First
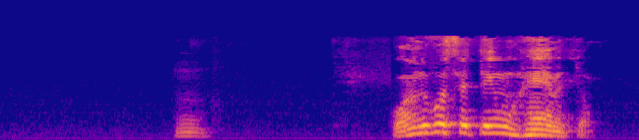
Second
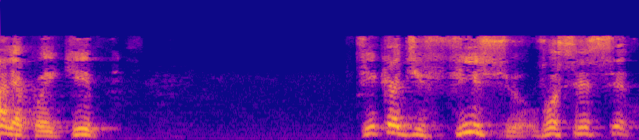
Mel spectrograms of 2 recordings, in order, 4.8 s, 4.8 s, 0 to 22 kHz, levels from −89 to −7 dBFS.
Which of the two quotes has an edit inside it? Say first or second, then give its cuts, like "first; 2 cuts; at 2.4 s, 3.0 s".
first; 1 cut; at 1.3 s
